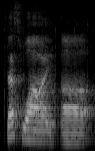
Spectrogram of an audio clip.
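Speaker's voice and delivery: ordinary talk, nothing marked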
